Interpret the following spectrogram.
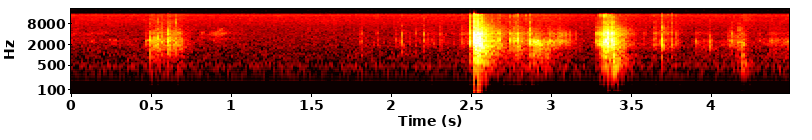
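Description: A knife cutting into a block of dense foam on a wooden bench: a short, faint scrape, then two sharp, loud chopping knocks under a second apart.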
